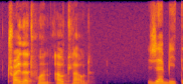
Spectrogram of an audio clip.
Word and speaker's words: j'habite: And in French, H says absolutely nothing, ever. It is the most reliably silent letter in the whole language.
